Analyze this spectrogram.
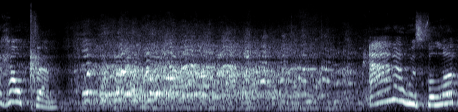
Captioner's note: audience laughing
